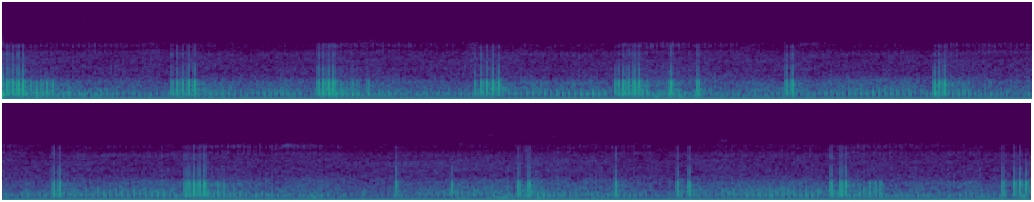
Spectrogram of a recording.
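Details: Purring pet cat snuggled up with its owner, a continuous low throaty drone broken by short sharp rustling bursts at irregular intervals of about one to two seconds.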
